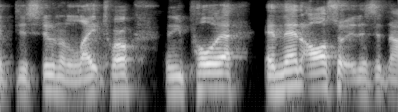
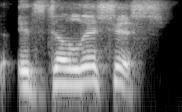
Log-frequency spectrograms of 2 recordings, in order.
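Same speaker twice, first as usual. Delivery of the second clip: gushing praise; 6 semitones higher, 3 dB louder than usual. Acted. Gushing about fruity beer.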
